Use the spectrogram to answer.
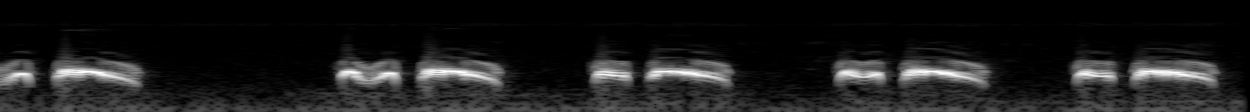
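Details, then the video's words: Lure call of a spotted dove for trapping. Five deep, soft two-note coos, each a short wobbling note and a longer descending croo. A pause of about a second follows the first pair. The background is quiet. "The Sound Of Spotted Dove is very good,Bẫy cu gáy bằng mồi trồn"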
